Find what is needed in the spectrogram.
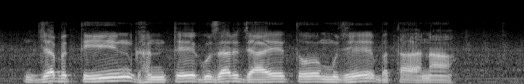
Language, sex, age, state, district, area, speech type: Urdu, male, 30-45, Delhi, Central Delhi, urban, read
